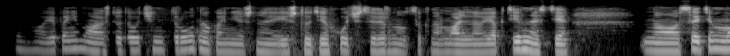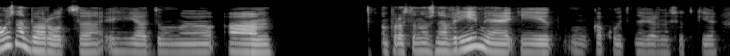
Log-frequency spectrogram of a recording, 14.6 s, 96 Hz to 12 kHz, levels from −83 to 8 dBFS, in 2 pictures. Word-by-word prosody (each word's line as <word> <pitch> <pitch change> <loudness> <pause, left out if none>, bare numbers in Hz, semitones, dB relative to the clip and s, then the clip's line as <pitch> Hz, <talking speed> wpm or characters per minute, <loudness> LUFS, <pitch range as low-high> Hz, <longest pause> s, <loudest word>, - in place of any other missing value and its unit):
Да, 165 -2 -27
я 160 +1 -14
понимаю, 185 -5 -10
что 160 +3 -8
это 160 - -10
очень 165 +1 -6
трудно, 170 +1 -9
конечно, 145 -1 -4
и 135 - -5
что 145 +1 +6
те 145 0 +1
хочется 150 +1 +3
вернуться 145 -2 -6
к - - -19
нормальной 140 -1 -4
активности, 145 -3 +2 0.7
но 155 -1 -1
с 150 - +9
этим 180 +1 +3
можно 245 +9 +3
бороться, 145 -4 -1
я 145 -2 -8
думаю. 140 +1 -9
Ам 140 -2 +4 1.2
просто 145 0 -4
нужно 150 0 -2
время 160 -3 +3
и 140 -2 -4 0.2
н 135 -3 -20
какое-то, 145 -2 -15
наверно, 135 -1 -13
всё-таки, 135 0 -14
145 Hz, 130 wpm, -24 LUFS, 140-160 Hz, 1.2 s, с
